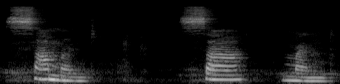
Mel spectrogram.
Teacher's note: the L in this word is not pronounced. It is a silent letter.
